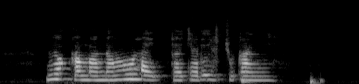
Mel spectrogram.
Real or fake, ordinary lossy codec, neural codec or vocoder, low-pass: fake; MP3, 96 kbps; codec, 32 kHz, 1.9 kbps, SNAC; 10.8 kHz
